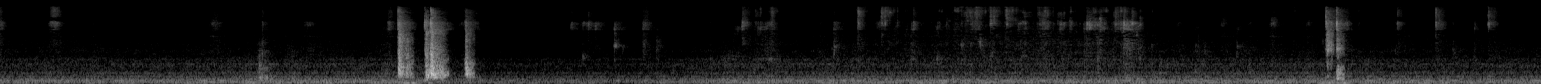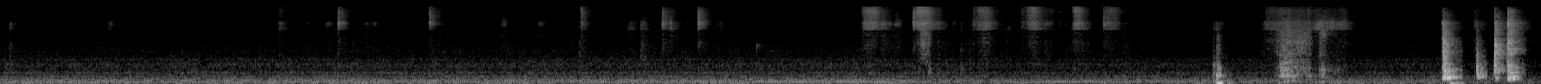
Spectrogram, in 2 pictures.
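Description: Plastic knocks and clatter from handling a plastic tub enclosure, its lid and a small water dish: a few sharp knocks about four seconds in and again near the end as the lid goes back on, with scattered taps between. Short hissing bursts of a hand spray bottle misting, mostly in the second half, over a steady low hum.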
